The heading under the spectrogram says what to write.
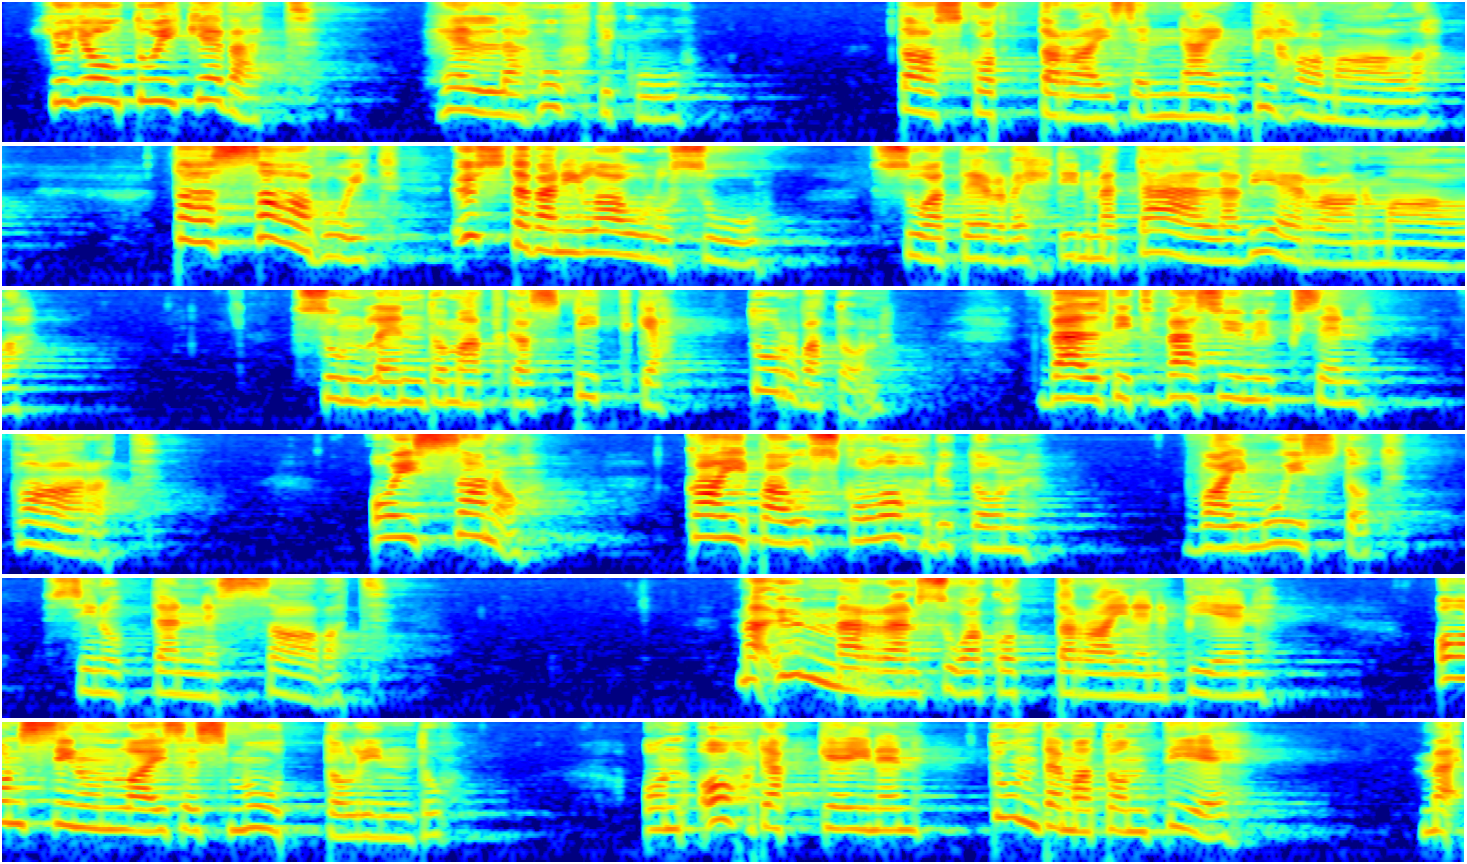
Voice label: pronunciation Guide; Kottarrainen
